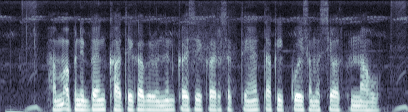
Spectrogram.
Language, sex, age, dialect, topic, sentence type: Hindi, male, 31-35, Awadhi Bundeli, banking, question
